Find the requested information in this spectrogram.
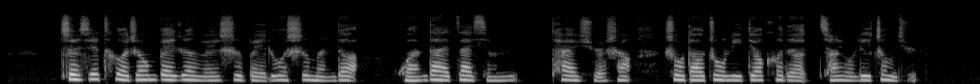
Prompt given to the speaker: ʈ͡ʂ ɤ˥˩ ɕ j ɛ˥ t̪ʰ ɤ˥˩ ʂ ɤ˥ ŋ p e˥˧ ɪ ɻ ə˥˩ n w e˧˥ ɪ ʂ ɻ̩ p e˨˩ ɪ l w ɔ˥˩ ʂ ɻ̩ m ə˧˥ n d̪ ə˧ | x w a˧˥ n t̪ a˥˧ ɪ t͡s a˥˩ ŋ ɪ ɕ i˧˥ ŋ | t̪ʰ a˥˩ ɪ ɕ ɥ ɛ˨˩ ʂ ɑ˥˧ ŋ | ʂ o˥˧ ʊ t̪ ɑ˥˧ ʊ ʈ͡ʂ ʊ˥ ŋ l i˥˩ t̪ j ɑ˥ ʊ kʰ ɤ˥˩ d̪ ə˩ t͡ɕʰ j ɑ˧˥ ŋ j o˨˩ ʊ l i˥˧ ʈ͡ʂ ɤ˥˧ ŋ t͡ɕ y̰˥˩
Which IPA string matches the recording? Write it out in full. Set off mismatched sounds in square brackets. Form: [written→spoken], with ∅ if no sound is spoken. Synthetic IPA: ʈ͡ʂ ɤ˥˩ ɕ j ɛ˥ t̪ʰ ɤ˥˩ [ʂ→ʈ͡ʂ] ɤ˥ ŋ p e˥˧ ɪ ɻ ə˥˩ n w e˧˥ ɪ ʂ ɻ̩ p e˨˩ ɪ l w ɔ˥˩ ʂ ɻ̩ m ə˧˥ n d̪ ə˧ | x w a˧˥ n t̪ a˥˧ ɪ t͡s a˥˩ [ŋ→∅] ɪ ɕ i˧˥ ŋ | t̪ʰ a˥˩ ɪ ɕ ɥ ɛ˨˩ ʂ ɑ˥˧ ŋ | ʂ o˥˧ ʊ t̪ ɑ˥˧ ʊ ʈ͡ʂ [ʊ˥→ʊ˥˧] ŋ l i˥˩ t̪ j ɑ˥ ʊ kʰ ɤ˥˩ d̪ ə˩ t͡ɕʰ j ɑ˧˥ ŋ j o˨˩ ʊ l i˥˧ ʈ͡ʂ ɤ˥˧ ŋ t͡ɕ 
